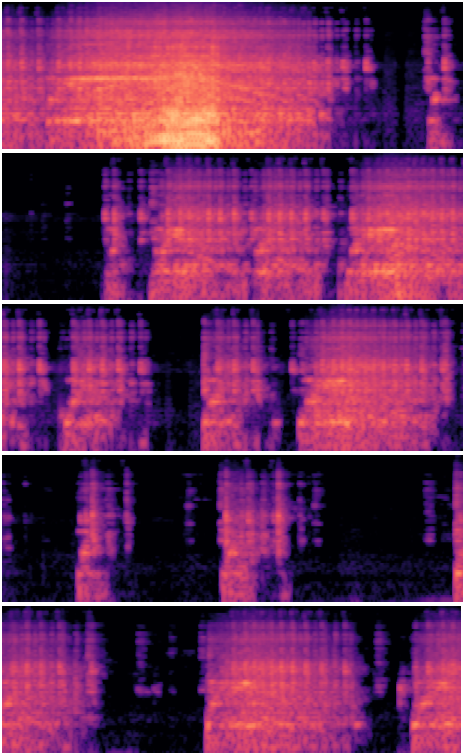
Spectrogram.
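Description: An embroidery machine runs in bursts, sewing straight running stitches with a fast rhythmic mechanical clatter that stops and restarts repeatedly, close and fairly loud.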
